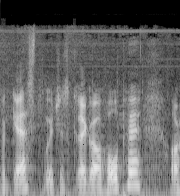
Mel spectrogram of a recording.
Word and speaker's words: Hohpe: This time we have a guest, which is Gregor Hohpe, or how do you pronounce this for the American audience?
